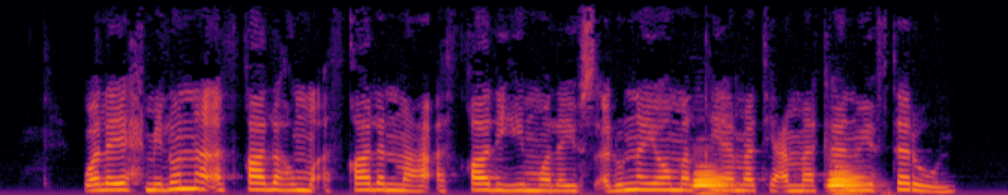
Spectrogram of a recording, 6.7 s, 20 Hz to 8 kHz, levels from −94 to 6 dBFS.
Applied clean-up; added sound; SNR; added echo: none; Wind instrument, woodwind instrument; -5 dB; none.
